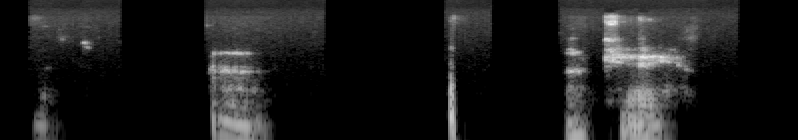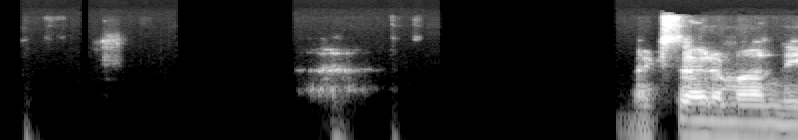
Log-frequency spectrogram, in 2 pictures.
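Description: A man speaks in short, halting bursts over an online call.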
